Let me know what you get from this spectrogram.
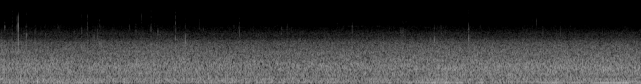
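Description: Steady hiss of rain falling on wet stone paving, with wind buffeting the microphone in low, uneven rumbles.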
